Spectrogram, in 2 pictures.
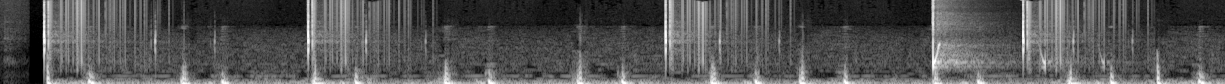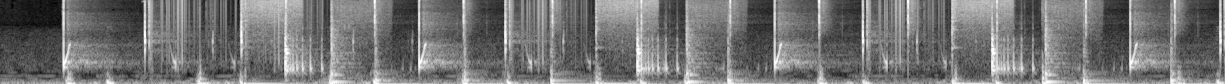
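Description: A song intro built on a steady, heartbeat-like low thump, joined partway through by sharper, brighter percussive hits that grow busier and louder toward the end, with no voices.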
